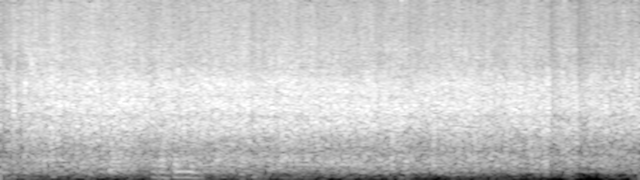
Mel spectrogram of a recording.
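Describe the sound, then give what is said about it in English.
A large audience claps steadily and loudly, a dense wash of applause that fills the whole stretch without letting up, full-bodied. “Give him a hand.”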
